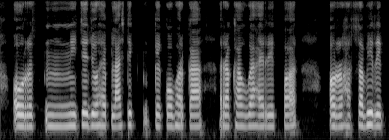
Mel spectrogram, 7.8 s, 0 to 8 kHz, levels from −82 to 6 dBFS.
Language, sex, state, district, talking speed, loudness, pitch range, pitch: Hindi, female, Jharkhand, Garhwa, 125 wpm, -18 LUFS, 200-210 Hz, 205 Hz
